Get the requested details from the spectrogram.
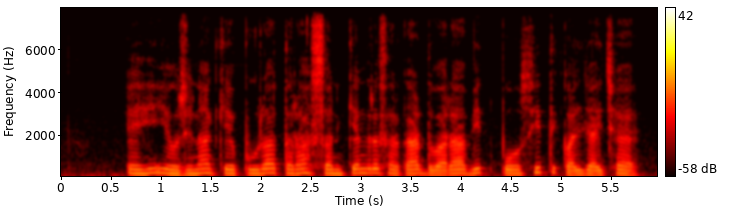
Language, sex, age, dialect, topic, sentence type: Maithili, female, 25-30, Eastern / Thethi, agriculture, statement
